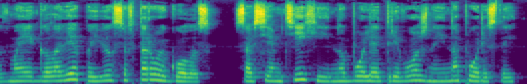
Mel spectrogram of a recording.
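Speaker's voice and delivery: usual speaking voice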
